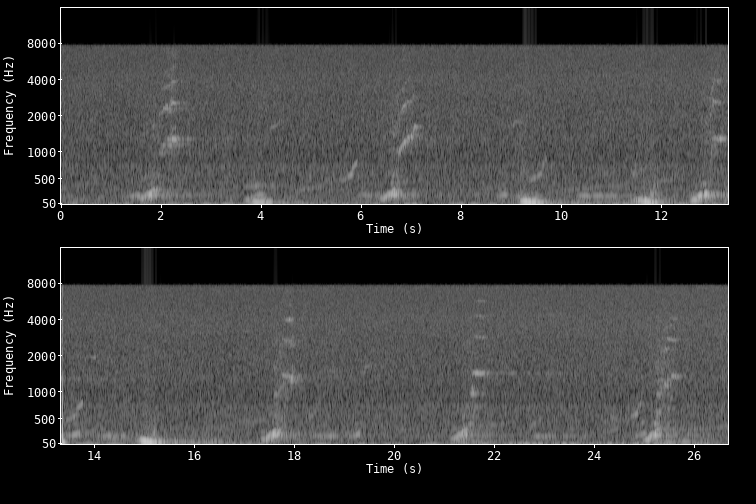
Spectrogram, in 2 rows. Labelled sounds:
2.0	2.4	humpback whale, 0.93 to 2.7 kHz
4.2	4.4	humpback whale, 1.6 to 1.9 kHz
6.7	7.2	humpback whale, 0.93 to 2.7 kHz
9.0	9.2	humpback whale, 1.6 to 1.8 kHz
13.0	13.4	humpback whale, 0.96 to 1.6 kHz
13.8	14.1	humpback whale, 1.8 to 2.1 kHz
17.7	18.2	humpback whale, 1.1 to 2.8 kHz
21.5	21.9	humpback whale, 1.3 to 5.8 kHz
25.4	25.8	humpback whale, 1.0 to 2.8 kHz

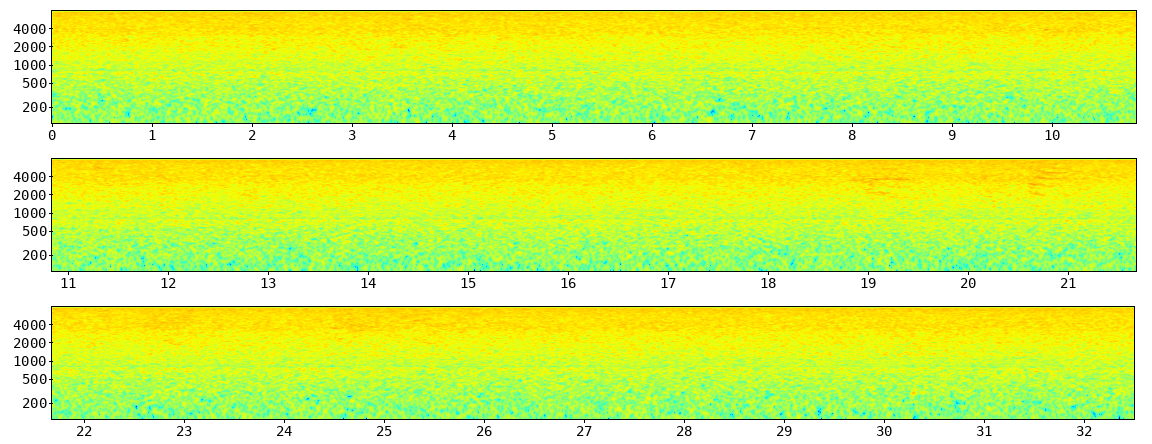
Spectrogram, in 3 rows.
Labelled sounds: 19.0	19.4	Pacific white-sided dolphin, 3.5 to 3.8 kHz
20.7	21.0	Pacific white-sided dolphin, 4.5 to 4.9 kHz

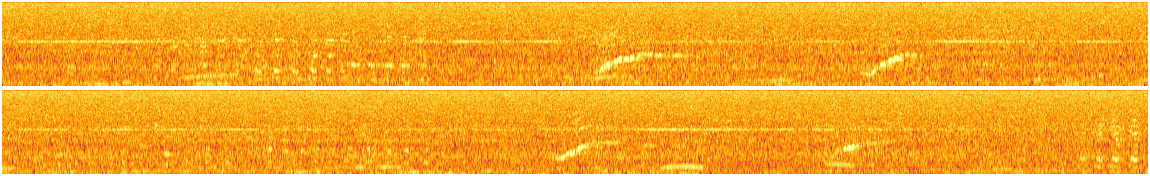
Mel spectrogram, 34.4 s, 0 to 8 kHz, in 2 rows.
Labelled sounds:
9.0	10.0	humpback whale, 0.80 to 1.3 kHz
13.2	13.8	humpback whale, 0.80 to 1.2 kHz
25.7	26.5	humpback whale, 0.80 to 1.2 kHz
29.8	30.3	humpback whale, 0.83 to 1.2 kHz

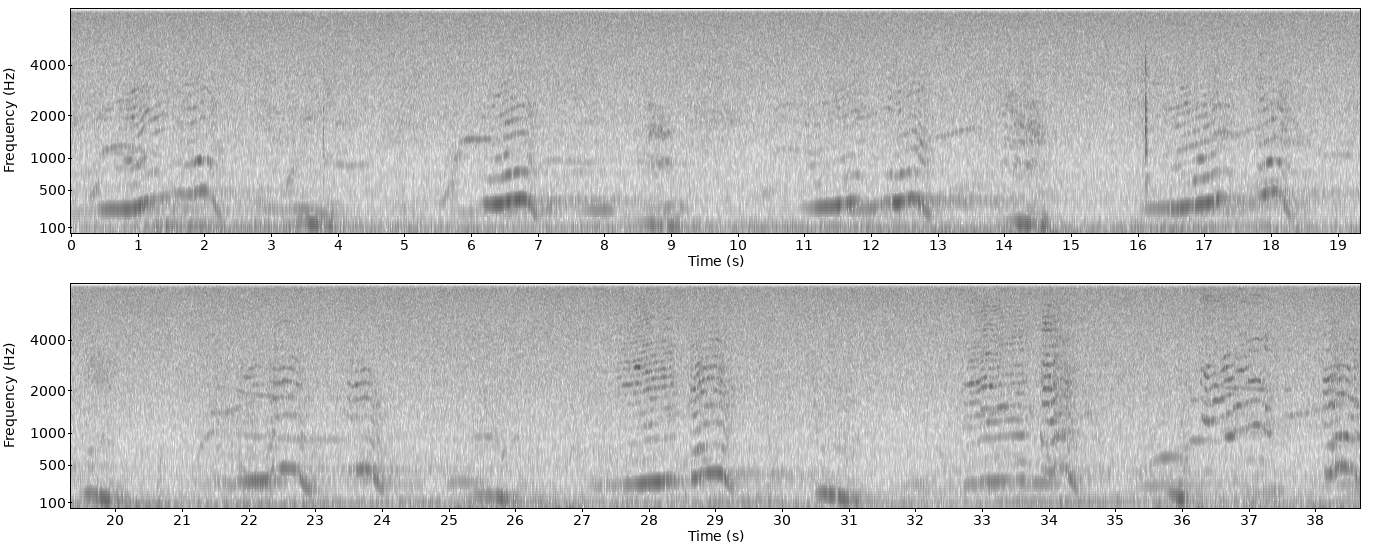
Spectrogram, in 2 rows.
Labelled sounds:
0.4	2.2	humpback whale, 0.80 to 2.3 kHz
3.9	4.3	humpback whale, 0.80 to 0.93 kHz
5.6	7.4	humpback whale, 0.80 to 2.4 kHz
8.7	9.0	humpback whale, 1.4 to 1.8 kHz
11.5	12.1	humpback whale, 0.93 to 2.1 kHz
12.4	13.6	humpback whale, 0.86 to 1.7 kHz
14.3	14.6	humpback whale, 1.3 to 1.9 kHz
16.4	18.2	humpback whale, 0.80 to 2.5 kHz
18.9	19.2	humpback whale, 0.99 to 1.2 kHz
21.3	23.9	humpback whale, 0.80 to 2.8 kHz
25.3	25.7	humpback whale, 0.86 to 1.0 kHz
27.6	29.2	humpback whale, 0.83 to 3.8 kHz
32.7	34.3	humpback whale, 0.80 to 4.2 kHz
36.1	38.6	humpback whale, 0.80 to 4.1 kHz

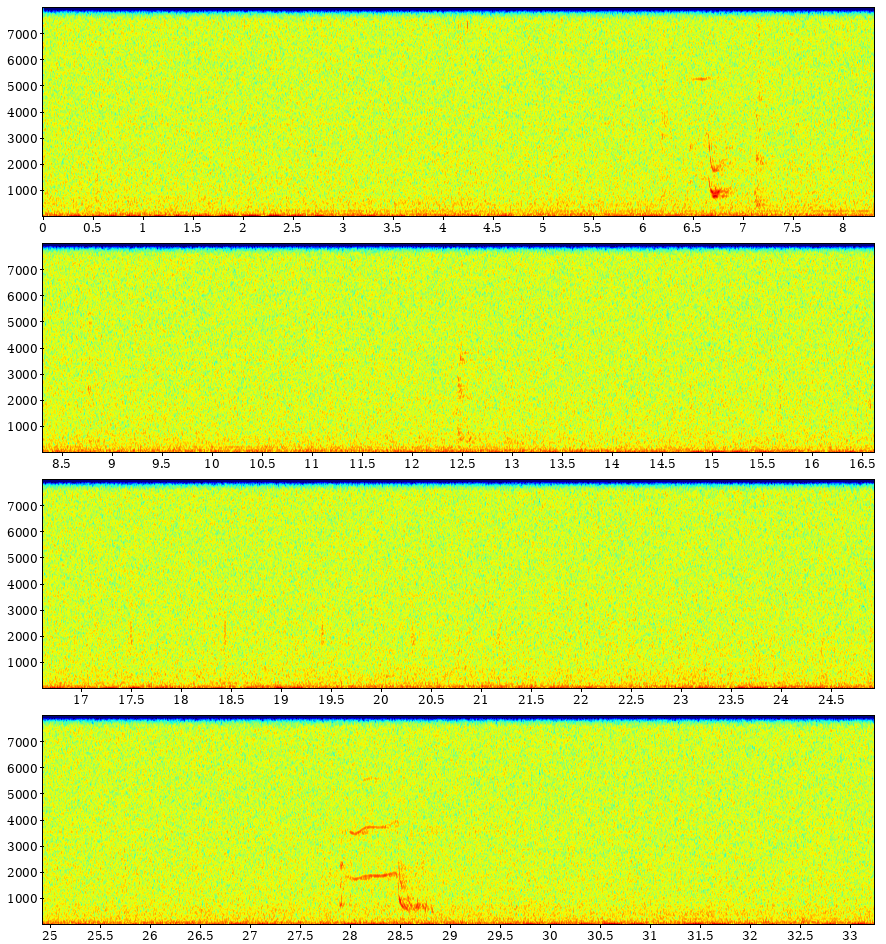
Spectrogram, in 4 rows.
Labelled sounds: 6.4	6.9	killer whale, northern resident, 0.80 to 5.3 kHz
27.9	28.5	killer whale, northern resident, 1.7 to 4.0 kHz

